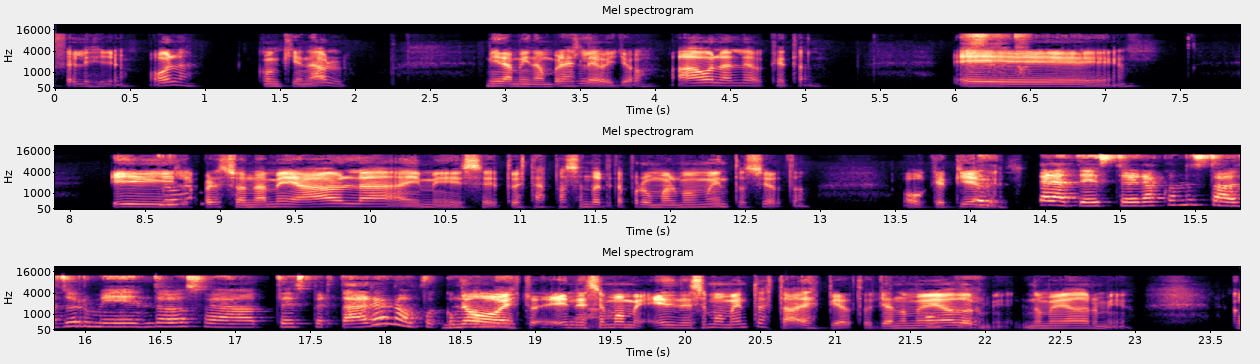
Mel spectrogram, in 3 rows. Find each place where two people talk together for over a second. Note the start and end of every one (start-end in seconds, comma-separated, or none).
18.4-19.6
